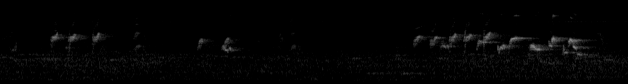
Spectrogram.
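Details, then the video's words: Red-whiskered bulbul used as a decoy to trap wild birds, lân-crested with a dark bib, 6 November 2018: a few sparse chirps, then a quick run of bright warbled notes repeated rapidly over a soft hiss. "Bẫy chào mào Mào lân hầu bò yếm đậm"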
